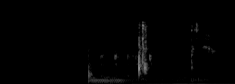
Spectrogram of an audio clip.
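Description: Dead silence, then about a second in a computer microphone opens with a faint low hum, picking up small mouth clicks and a short breath just before someone speaks.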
